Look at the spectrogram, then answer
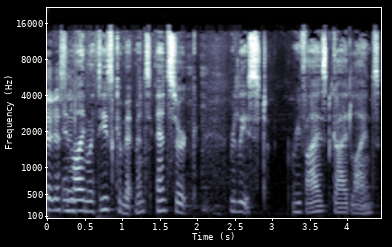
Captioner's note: speaking French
